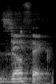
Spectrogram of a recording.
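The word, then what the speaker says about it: Zothique: I heard somebody pronounce it Zothik the other day. – Zothik? – Like Gothic? – Yeah, like Gothic. – Ooh. – It rhymes with Gothic. Yeah. Weird. – I'm down. – I like Zothik better. – Yeah, me too. Yeah. It's like Mystique.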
